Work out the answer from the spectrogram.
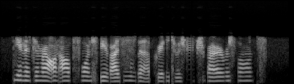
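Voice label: FIRE Operations, p25; FIRE OPS 1; wake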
